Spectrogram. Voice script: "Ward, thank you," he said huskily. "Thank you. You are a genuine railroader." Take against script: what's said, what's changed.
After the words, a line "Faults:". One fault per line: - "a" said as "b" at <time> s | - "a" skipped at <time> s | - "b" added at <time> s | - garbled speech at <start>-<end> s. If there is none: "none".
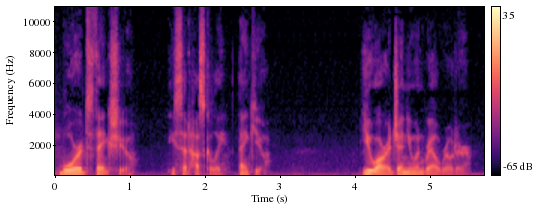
"Ward, thanks you," he said huskily. "Thank you. You are a genuine railroader."
Faults:
- "thank" said as "thanks" at 0.4 s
